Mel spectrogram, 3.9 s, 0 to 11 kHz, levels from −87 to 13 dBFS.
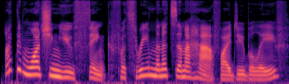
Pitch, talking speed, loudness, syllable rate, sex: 190 Hz, 235 wpm, -19 LUFS, 5.4 syllables/s, female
